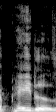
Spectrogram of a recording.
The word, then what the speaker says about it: Padel: Alle Leute, die es cool aussprechen wollen, sagen Paddel. – Ja? – Aber selbst wenn es ein englisches Wort wäre und man würde es so schreiben, würde man ja Padel sagen und nicht Paddel. – Ey, das heißt Padel? – Ich glaube ja. Also ich glaube, wenn man es korrekt ist, sagen alle Paddel. Aber es ist falsch.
